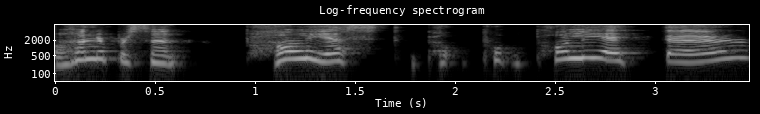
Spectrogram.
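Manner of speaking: bad Brazilian accent, stumbling. Reading the label on a fabric tag aloud: bad Brazilian accent. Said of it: "I don't know how to do a Brazilian accent".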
